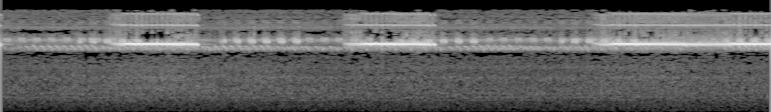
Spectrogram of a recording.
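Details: Insects in a nature soundscape: a steady high chirping pulse runs throughout, broken by three louder, brighter trilling bursts of about a second each that swell and cut off abruptly.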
